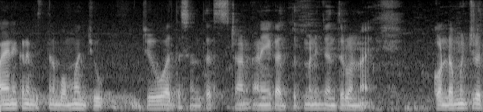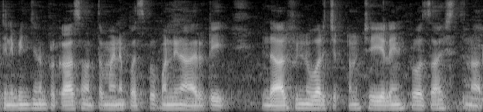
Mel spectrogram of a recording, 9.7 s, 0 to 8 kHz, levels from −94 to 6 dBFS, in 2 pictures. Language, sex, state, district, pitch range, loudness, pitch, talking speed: Telugu, male, Andhra Pradesh, Visakhapatnam, 100-110 Hz, -21 LUFS, 105 Hz, 130 wpm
